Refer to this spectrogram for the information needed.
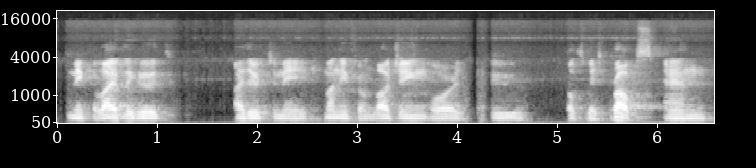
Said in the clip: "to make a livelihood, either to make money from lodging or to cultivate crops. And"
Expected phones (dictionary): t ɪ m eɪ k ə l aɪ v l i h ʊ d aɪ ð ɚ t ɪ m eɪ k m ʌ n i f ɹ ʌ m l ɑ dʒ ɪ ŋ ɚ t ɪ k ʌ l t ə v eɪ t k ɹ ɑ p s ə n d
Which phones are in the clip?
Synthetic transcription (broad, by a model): t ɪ m eɪ k ə l aɪ v l i h ʊ d aɪ ð ɚ t ɪ m eɪ k m ʌ n i f ɹ ʌ m l ɑ dʒ ɪ ŋ ɚ t ɪ k ʌ l t ə v eɪ t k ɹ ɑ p s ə n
